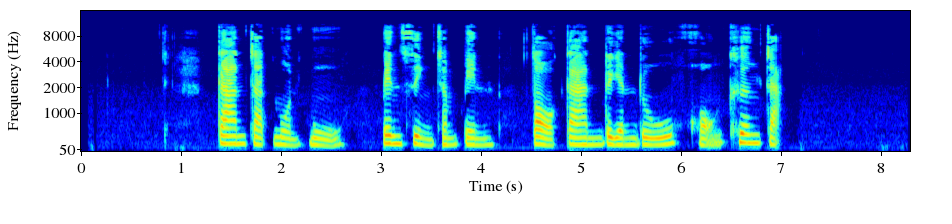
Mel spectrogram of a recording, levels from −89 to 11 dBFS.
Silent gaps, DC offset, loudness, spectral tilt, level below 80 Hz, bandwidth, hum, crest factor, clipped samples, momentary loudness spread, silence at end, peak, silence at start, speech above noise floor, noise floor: none; under 0.1%; -23 LUFS; -4.5 dB/octave; -70 dBFS; 11.5 kHz; none; 22 dB; under 0.1%; 9 LU; 1.3 s; -2 dBFS; 1.4 s; 44 dB; -66 dBFS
